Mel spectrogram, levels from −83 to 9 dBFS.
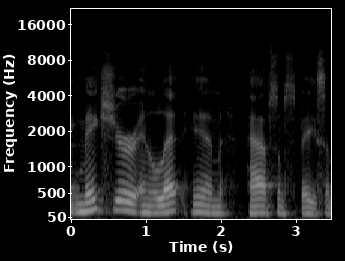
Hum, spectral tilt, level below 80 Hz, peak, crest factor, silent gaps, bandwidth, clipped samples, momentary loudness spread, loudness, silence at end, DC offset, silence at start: none; -6.5 dB/octave; -80 dBFS; -22 dBFS; 16 dB; none; 10.5 kHz; under 0.1%; 12 LU; -38 LUFS; 0 s; under 0.1%; 0 s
